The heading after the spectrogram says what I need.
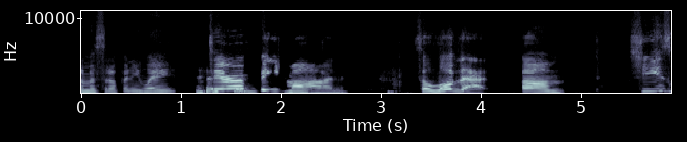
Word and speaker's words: Batemon: and i said um how do you say your last name because i was saying the o or the a what's the vowel sound this is with the oh bateman bateman bateman i knew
